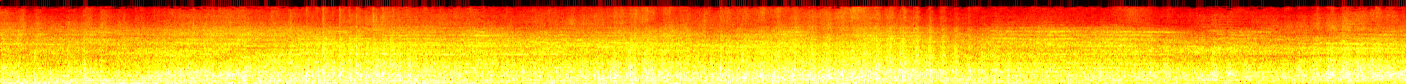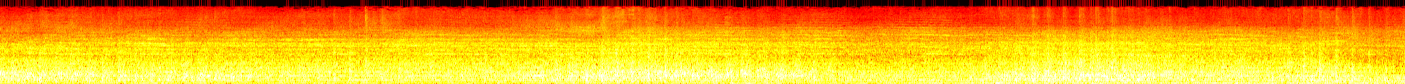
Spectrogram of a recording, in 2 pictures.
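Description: Freight train cars (covered hoppers, tank cars and a flatcar) rolling past close by: the steady rumble of steel wheels on the rails, rising and falling every few seconds as the cars go by.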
